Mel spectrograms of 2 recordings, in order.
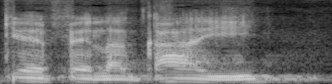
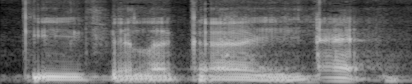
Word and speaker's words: Keefalakae: So you don't enunciate the second E. Can you please pronounce the surname? The surname is pronounced as follows: Keefalakae. Keefalakae.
